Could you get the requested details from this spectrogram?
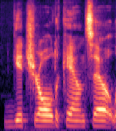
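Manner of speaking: usual speaking voice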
